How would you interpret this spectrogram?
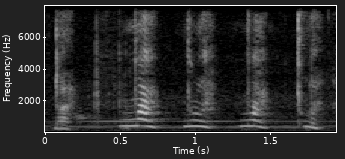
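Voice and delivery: quiet high kissing sounds; forehead kisses. Pretend. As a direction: blow sweet kisses to the viewers. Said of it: "have some forehead kisses".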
